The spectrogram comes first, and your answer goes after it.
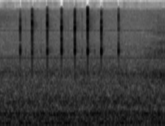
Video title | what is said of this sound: Review of Tarte's Pretty Paintbox | it does have a ball in there, if you can hear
